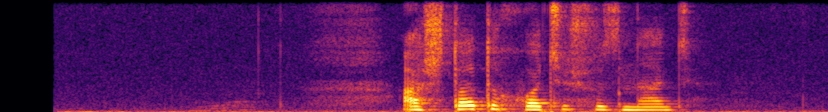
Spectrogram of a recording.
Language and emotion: Russian, neutral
